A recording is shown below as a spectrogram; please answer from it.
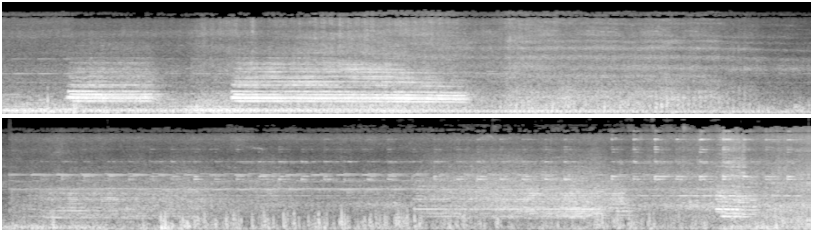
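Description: A train horn sounds two loud blasts for a grade crossing over a low rumble, the second blast longer. From about halfway, crossing-signal bells ring in an even repeating pattern, and the horn sounds again, fainter, late on and once more near the end.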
